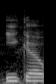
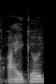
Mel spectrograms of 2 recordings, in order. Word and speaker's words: ICO: There are some games which sort of play with janky combat on purpose, like the game Eco or Ieko, depending on how you pronounce it, ICO, which was originally for the PlayStation 2 and then got ported to other PlayStation consoles.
